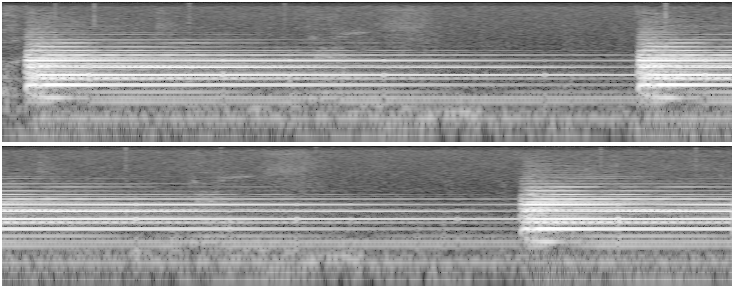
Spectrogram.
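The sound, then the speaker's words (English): A church bell tolls three slow strokes, each a bright metallic clang with a rich hum that rings on and fades gradually before the next strike. “The bell of St. Mark's.”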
